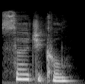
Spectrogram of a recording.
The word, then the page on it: surgical: British English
